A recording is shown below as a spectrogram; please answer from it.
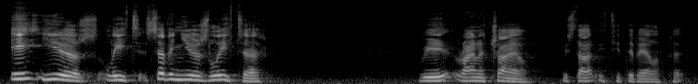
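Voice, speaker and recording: A man with a broad Scottish accent giving a conference presentation in a deliberate, direct, emphatic manner, repeating points for weight. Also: high voice. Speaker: seminar presenter, academic.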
